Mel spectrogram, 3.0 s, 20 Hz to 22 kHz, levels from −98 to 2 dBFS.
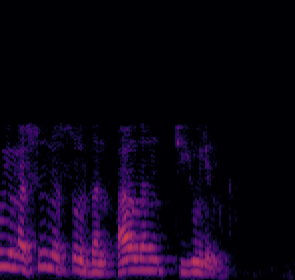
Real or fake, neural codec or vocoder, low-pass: fake; codec, 16 kHz, 8 kbps, FreqCodec, smaller model; 3.6 kHz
